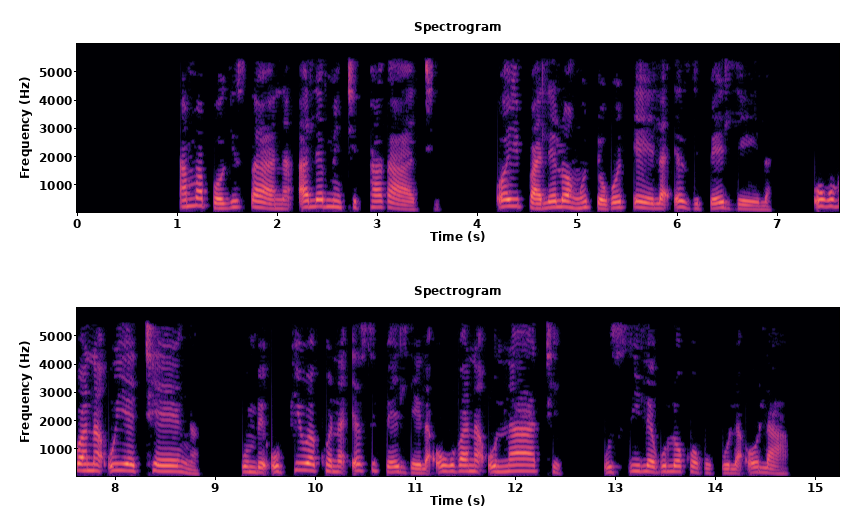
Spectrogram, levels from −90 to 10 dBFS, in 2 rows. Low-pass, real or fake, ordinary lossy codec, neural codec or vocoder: 5.4 kHz; real; MP3, 48 kbps; none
